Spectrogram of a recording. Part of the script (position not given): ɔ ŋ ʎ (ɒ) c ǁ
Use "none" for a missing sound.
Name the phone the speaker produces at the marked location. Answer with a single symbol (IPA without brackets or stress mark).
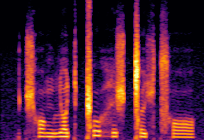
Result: ɒ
